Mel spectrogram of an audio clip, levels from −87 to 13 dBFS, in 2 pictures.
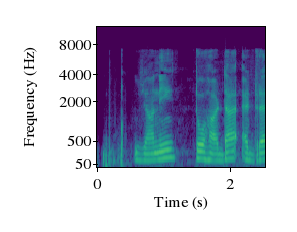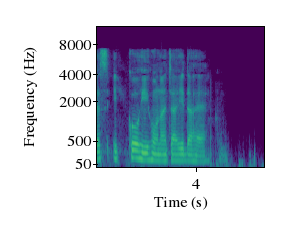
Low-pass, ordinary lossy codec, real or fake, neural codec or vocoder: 7.2 kHz; AAC, 48 kbps; fake; codec, 16 kHz, 4.8 kbps, FACodec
